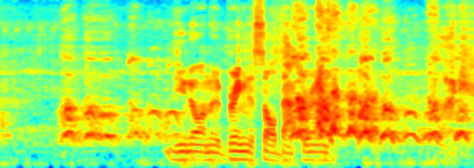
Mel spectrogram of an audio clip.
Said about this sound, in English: I have some mace for those dogs in case they want to party.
